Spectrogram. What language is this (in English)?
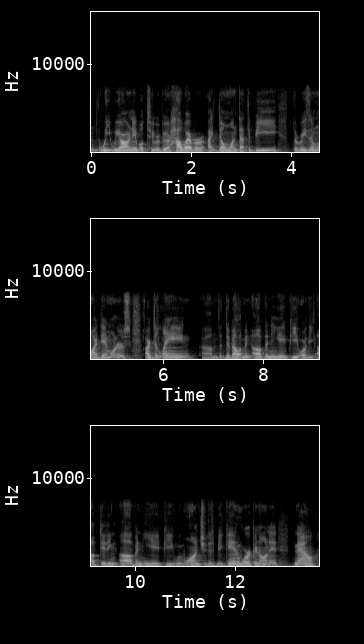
English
